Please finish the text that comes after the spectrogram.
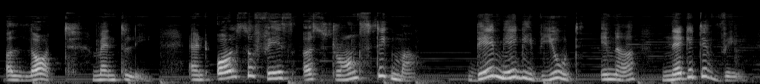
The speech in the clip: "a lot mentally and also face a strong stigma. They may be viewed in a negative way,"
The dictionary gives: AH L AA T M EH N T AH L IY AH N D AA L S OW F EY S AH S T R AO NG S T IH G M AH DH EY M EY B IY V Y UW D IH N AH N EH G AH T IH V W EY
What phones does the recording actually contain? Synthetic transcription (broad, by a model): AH L AA T M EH N T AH L IY AH N D AA L S OW F EY S AH S T R AO NG S T IH G M AH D EY M EY B IY V Y UW D IH N AH N EH G AH T IH V EY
